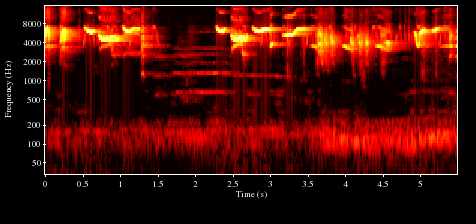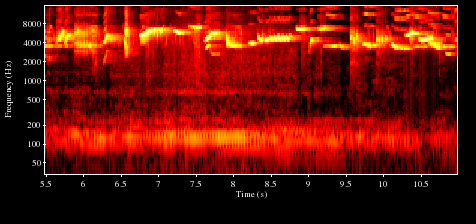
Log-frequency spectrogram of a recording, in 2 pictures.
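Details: High, rapid warbling of a lesser shortwing: sweet slurred whistles and chattering notes in quick bursts, separated by brief gaps, with a faint low hum underneath.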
